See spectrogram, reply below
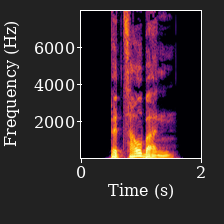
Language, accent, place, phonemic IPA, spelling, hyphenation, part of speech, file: German, Germany, Berlin, /bəˈtsaʊbɐn/, bezaubern, be‧zau‧bern, verb, De-bezaubern.ogg
- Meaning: to enchant, to fascinate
